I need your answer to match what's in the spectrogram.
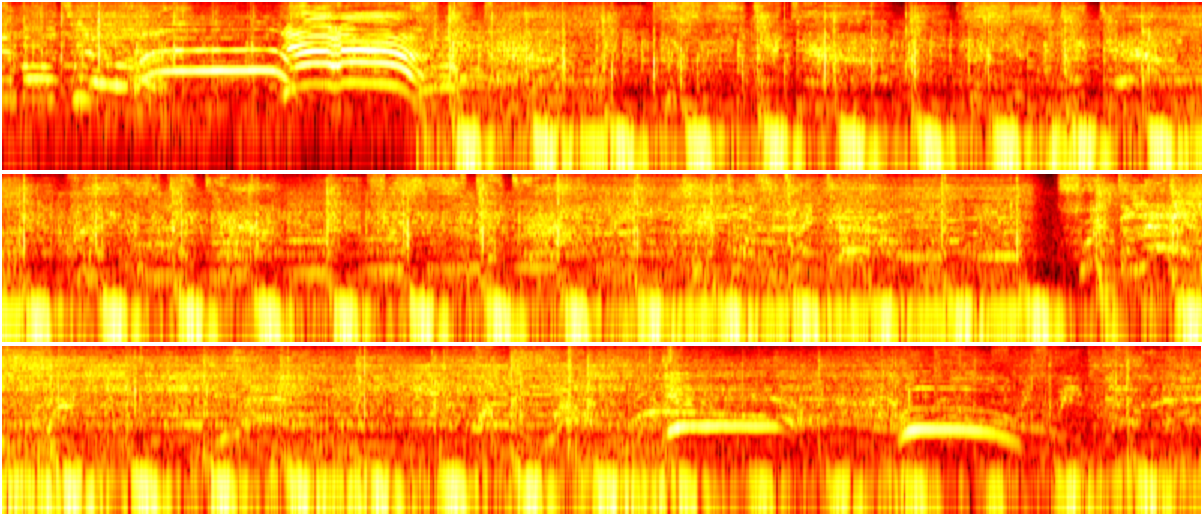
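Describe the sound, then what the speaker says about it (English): A crowd at a fair cheers and claps for a volunteer, with children shouting and whooping in a sustained burst of noise and a voice briefly heard at the start and near the end. "how about a great big round of applause for our very brave volunteer?"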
